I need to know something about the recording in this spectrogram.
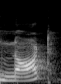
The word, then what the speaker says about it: know: डू वी नॉट, जानने की होती है नो, KNOW, इसको हम नो बोलते हैं, इसमें के साइलेंट रहता है।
